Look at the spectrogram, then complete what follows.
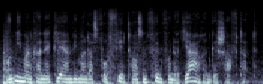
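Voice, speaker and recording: A documentary narrator delivers scripted lines at a medium pitch, with pointed skepticism and a rhetorical edge. Music plays clearly behind the voice. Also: fast talker. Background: background music.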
